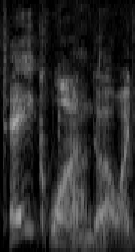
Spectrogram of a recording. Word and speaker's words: Taekwondo: It's not Taekwondo. Taekwondo. It's Taekwondo. properly pronounced Taekwondo.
